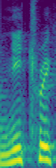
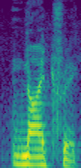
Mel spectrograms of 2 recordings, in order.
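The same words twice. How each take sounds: First: It is said with a Persian pronunciation. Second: It is said with a standard English pronunciation. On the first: The speaker calls it wrong. "is a Persian pronunciation of" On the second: The speaker calls it right. "the correct pronunciation is"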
